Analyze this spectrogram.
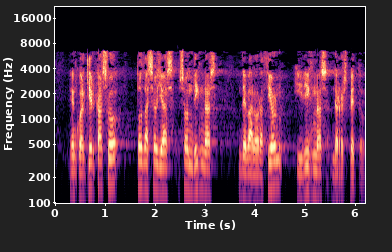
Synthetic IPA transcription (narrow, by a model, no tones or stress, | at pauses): e̞ŋkwalkje̞ɾkaso̞t̪o̞ðase̞ʎasːo̞nd̪iɣnaz | d̪e̞β̞alo̞ɾaθjo̞n | ið̞iɣnazd̪e̞re̞spe̞t̪o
